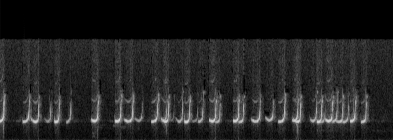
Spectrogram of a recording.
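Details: Recorded quail calling sound for luring birds, dense and nearly continuous: bright, high chirps that each hook upward, tumbling in fast overlapping clusters with only brief pauses.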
